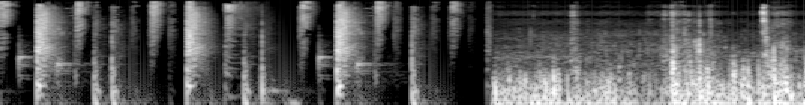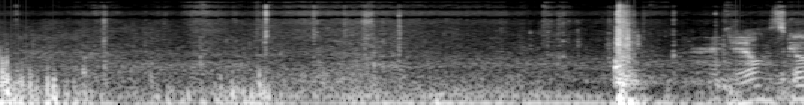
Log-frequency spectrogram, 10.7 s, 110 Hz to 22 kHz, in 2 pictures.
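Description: A Mercedes CL600 V12 Biturbo Renntech starts out with sharp clunks and door thumps, then settles into a steady broadband road and engine roar from inside the car while driving, with a brief louder bump near the end.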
